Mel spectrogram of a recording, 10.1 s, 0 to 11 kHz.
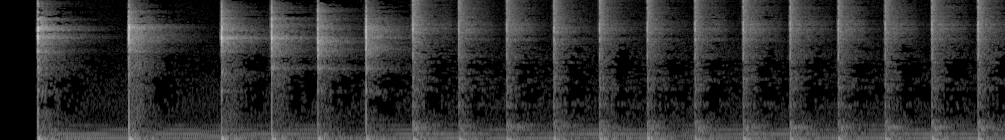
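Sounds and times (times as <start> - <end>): count-in clicks: 0.4 - 10.0.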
